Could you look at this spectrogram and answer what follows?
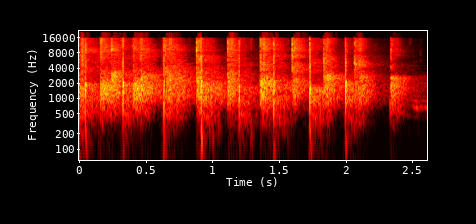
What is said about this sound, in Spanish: Un aplauso para esta anciana.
